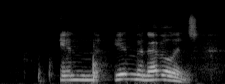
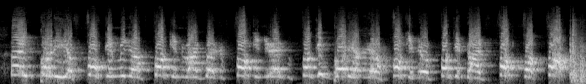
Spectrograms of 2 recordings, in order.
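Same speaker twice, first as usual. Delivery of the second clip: higher and much louder, sputtering Newfoundland rage; imitating a boat captain screaming curses, much louder and higher; furious shout; 11 semitones higher, 12 dB louder than usual. Captain yelling at the boat that rammed his stern, furious shout.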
